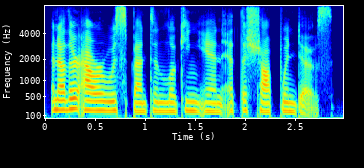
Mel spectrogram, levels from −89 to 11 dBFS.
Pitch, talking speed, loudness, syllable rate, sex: 185 Hz, 220 wpm, -19 LUFS, 5.3 syllables/s, female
